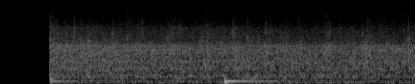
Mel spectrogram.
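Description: Audience applause, cutting in abruptly about half a second in, with a single thump about two seconds in.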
